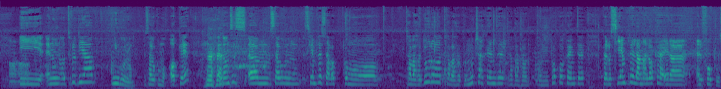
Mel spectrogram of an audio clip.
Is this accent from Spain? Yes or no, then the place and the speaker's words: no; Germany; Spanish is a second language; De Alemania.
